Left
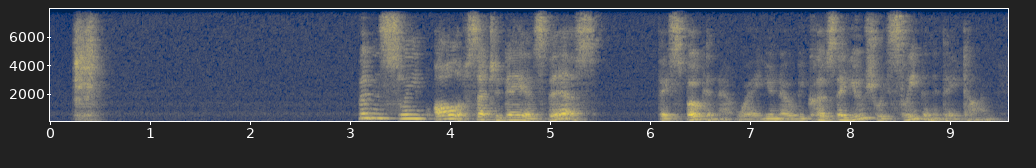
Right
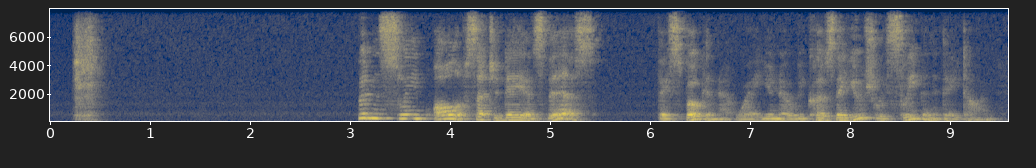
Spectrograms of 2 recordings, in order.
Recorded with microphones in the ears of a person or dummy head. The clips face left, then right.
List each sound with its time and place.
0.2 s tearing paper: 5° left (ahead or behind), 1.2 m
3.1 s a woman speaking: 60° right (ahead or behind), 0.8 m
